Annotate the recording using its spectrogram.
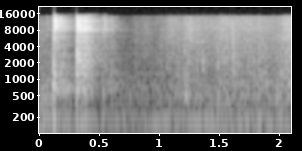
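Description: Two quick, sharp clinks of kitchenware in the first half second, as food is being salted.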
